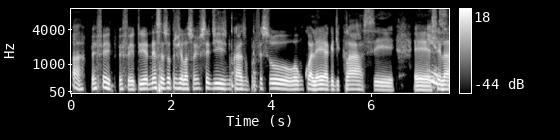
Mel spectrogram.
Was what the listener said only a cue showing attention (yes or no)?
yes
